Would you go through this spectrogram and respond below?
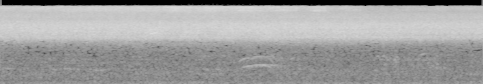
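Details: Midsummer cicada chorus over a school playground, a steady, shimmering high-pitched drone that never pauses, with a faint short sliding tone in the background near the middle.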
